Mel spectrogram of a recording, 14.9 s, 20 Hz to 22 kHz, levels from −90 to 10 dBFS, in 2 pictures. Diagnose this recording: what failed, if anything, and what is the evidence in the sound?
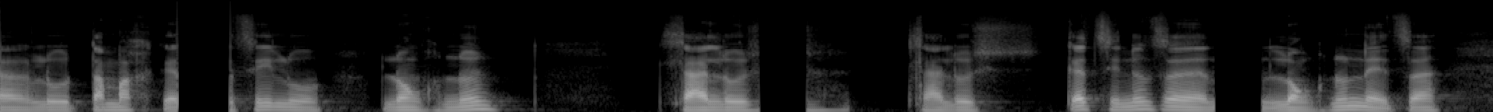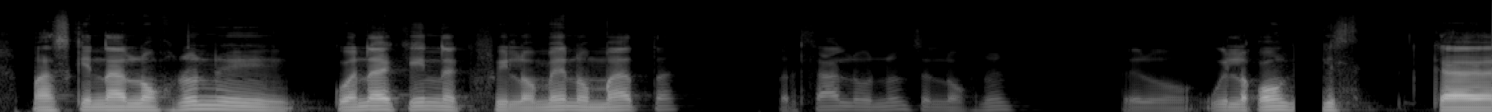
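The speech cuts abruptly to silence four times: 0.89 to 1.15 s (about 0.27 s), 3.79 to 4.04 s, 6.07 to 6.31 s (each about 0.24 s), and 13.93 to 14.08 s (about 0.15 s). These dropouts are likely a Bluetooth stall on the wireless link. Radio interference delayed packets, the headphone buffer emptied, and playback paused until the retransmissions arrived. On a waveform each gap is a flat line with hard edges. On a spectrogram it is a clean vertical band of silence across all frequencies, unlike the gradual fader moves elsewhere.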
